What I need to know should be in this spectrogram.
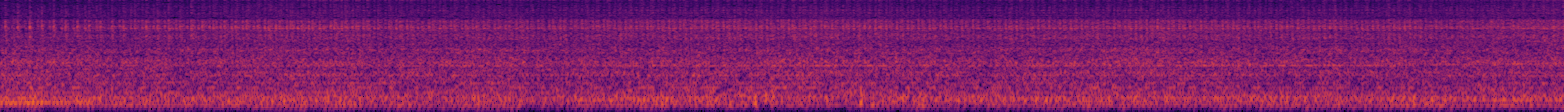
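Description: Busy, rattly engine note with a fast, steady light ticking running through it; the cause of the tick isn't clear.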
